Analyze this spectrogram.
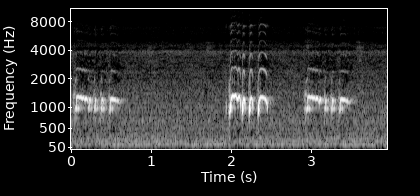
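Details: Local zebra dove singing as a lure for other zebra doves. Three cooing phrases: a rolling purr, a louder burst of sharp stuttered notes after a pause, then another rolling trill. Steady faint hiss underneath.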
